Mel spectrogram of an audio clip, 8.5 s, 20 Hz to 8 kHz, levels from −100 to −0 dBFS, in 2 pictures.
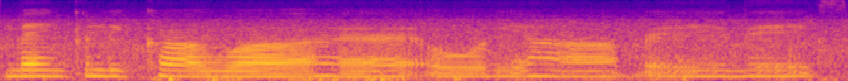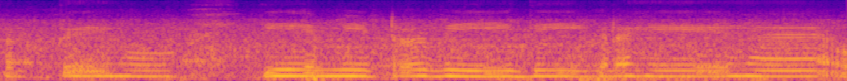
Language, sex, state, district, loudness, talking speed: Hindi, female, Haryana, Charkhi Dadri, -20 LUFS, 115 wpm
